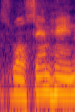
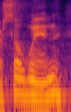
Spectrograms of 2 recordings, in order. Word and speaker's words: Samhain: Check out Blue Samhain, Samhain is what some would say, or Sowin is the right way to pronounce that.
